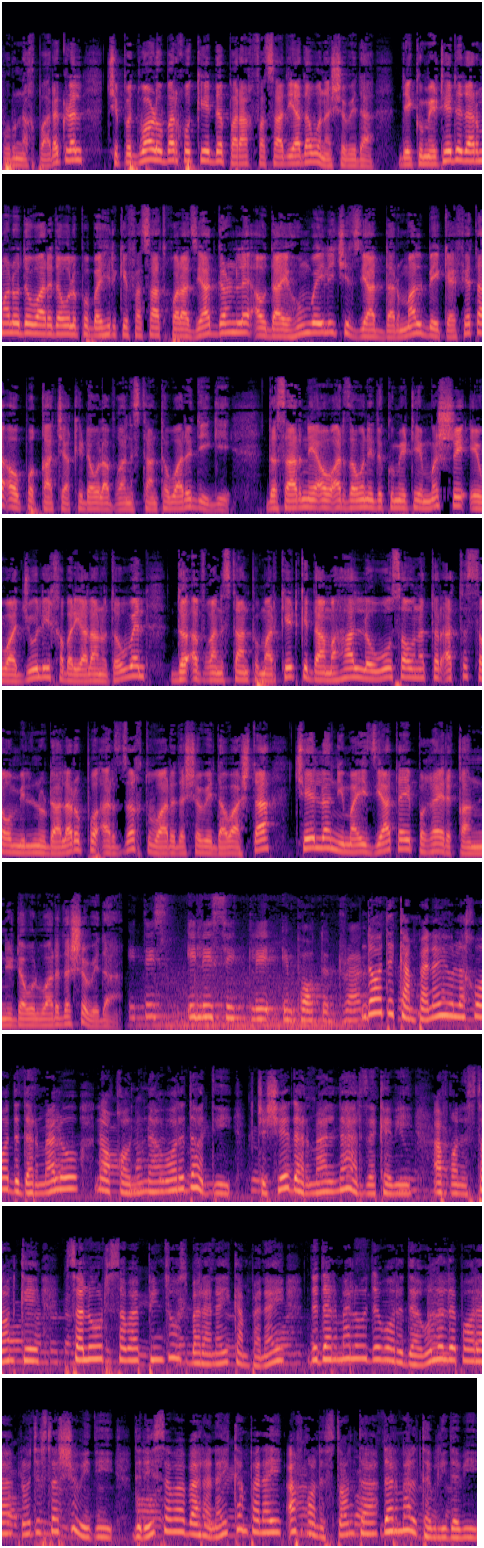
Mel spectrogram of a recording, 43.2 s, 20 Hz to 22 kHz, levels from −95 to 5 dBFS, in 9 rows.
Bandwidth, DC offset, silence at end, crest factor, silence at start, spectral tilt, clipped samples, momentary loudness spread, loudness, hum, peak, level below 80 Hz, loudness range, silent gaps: 11.5 kHz; under 0.1%; 0 s; 20 dB; 0 s; -4.5 dB/octave; under 0.1%; 7 LU; -25 LUFS; none; -4 dBFS; -42 dBFS; 3 LU; none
